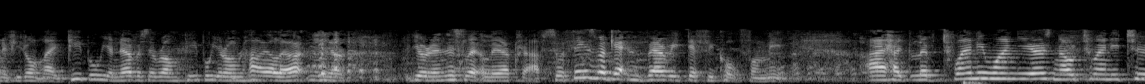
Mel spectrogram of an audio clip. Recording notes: telling her story at the 2011 Crested Butte Mountain Conference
